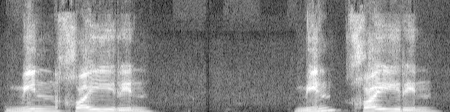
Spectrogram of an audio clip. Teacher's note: কোন প্রকার কোন নাকের ভিতরে না নিয়ে গুন্না না করে একদম স্পষ্ট করে বলবো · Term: ইজহার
